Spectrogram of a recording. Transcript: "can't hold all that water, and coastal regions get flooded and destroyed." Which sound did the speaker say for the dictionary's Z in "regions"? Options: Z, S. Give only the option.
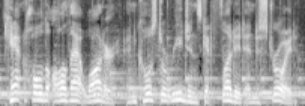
Z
